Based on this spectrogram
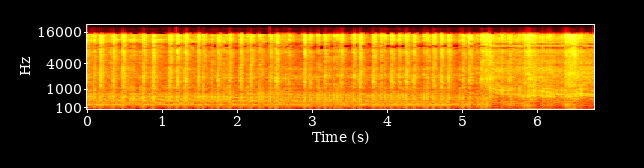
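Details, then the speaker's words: McCulloch Super Pro 125c chainsaw at first fire after cleaning, an intake boot, a new-old-stock muffler and an idle speed/mixture adjustment: crisp, steady two-stroke rattle at high revs, firing evenly before dropping back; running clean. "Hopefully, we'll be right back to pulling her over. That sounds a lot better."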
